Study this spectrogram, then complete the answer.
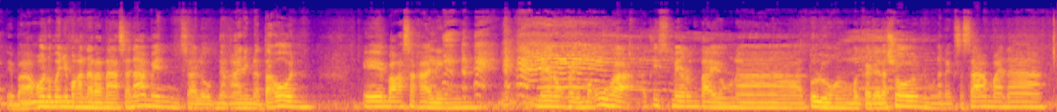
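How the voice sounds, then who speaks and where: A man's voice: mid-range voice, steady tone, normal speed, heavy background noise. A man sitting beside his partner, giving earnest relationship advice in a casual heart-to-heart chat, mixing English phrases into his talk and repeating himself. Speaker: vlogger talking with his partner.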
